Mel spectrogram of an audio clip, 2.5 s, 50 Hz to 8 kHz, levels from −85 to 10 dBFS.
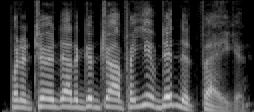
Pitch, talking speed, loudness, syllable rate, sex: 175 Hz, 285 wpm, -18 LUFS, 5.9 syllables/s, male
